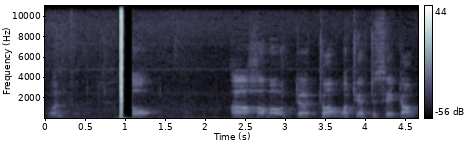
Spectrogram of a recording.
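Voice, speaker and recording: High-voiced host, formal. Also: male voice, moderate pace, a little mellow, a little hiss or hum. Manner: formal, hesitant with many uh fillers. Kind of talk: studio panel hosting.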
